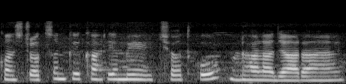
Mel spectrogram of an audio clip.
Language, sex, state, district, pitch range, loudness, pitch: Hindi, male, Bihar, West Champaran, 205-235 Hz, -16 LUFS, 220 Hz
